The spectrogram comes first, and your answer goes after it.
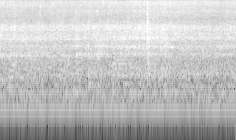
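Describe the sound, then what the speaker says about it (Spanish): Catfish fries in a pan with soy sauce, giving off a steady, close, continuous sizzle and crackle that holds at an even level throughout, with no talking. "Mira, ahí que se cocine al sabor con la salsa de soya."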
